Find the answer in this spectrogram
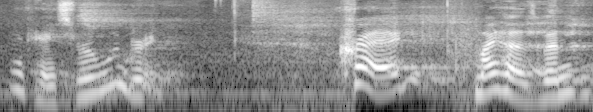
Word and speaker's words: Craig: Craig, my husband, rhymes with keg, so now you'll remember.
